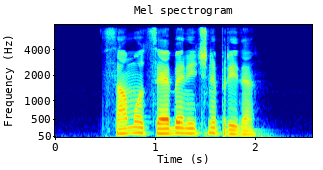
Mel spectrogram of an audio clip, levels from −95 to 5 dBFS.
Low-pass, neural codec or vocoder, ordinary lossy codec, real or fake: 7.2 kHz; none; none; real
